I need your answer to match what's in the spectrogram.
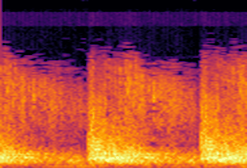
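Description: impact, shotgun blast

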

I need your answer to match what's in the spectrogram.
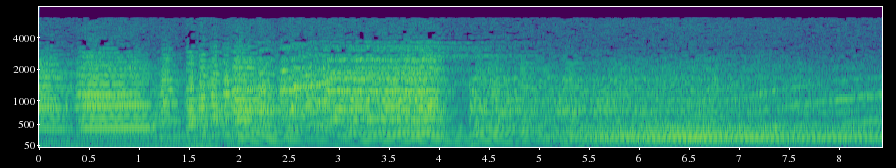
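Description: vehicle, police car siren

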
